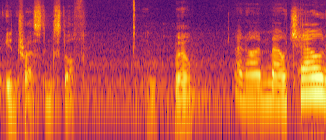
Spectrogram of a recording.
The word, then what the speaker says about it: Mel Chell: And I'm Mel Chell, yes it rhymes.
